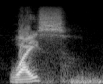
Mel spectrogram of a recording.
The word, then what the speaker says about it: Weiss: How do you pronounce that word, JD? Weiss. Okay, Weiss.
